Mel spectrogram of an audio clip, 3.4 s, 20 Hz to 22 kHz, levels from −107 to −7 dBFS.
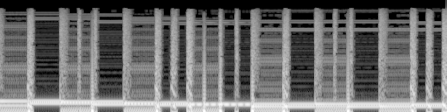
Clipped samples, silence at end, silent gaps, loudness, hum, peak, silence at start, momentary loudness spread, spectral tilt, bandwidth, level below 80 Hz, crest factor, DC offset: under 0.1%; 0 s; none; -16 LUFS; none; 0 dBFS; 0 s; 2 LU; -5.5 dB/octave; 16.5 kHz; -22 dBFS; 14 dB; under 0.1%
